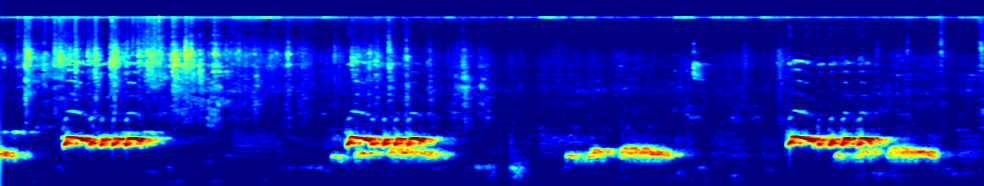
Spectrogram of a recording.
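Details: Actively singing local zebra dove, recorded as a master song for other birds: two-part phrases, a higher rolling coo followed by lower, throaty purring notes, with brief rustling and hiss at the start.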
